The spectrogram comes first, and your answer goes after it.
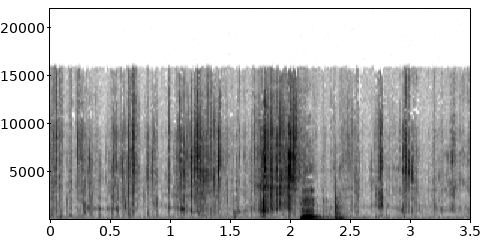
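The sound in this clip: Crisp crunching as sheets of high-grade Aomori nori seaweed are bitten and chewed: many irregular dry crackles and crinkles, loud and soft in turn, with one heavier bite near the middle.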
